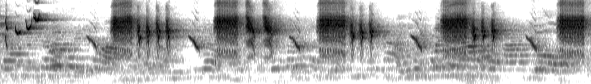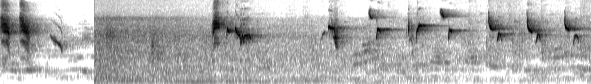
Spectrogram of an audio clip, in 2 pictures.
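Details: Long-tailed shrike song used as a lure to get silent shrikes singing: bursts of sharp chattering notes mixed with short rising whistles, phrases repeating roughly every second, with an abrupt cut midway to a thinner sequence of high slurred whistles.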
